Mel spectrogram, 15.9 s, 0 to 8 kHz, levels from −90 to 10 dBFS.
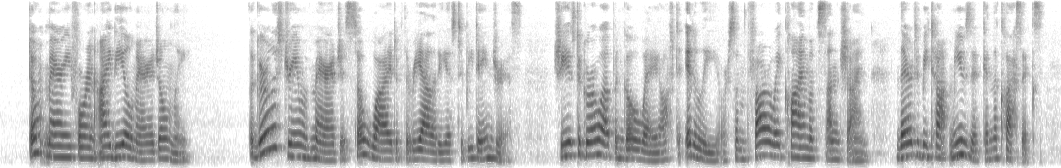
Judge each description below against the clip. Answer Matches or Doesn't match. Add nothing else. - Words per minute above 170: Matches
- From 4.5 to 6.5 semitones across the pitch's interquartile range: Matches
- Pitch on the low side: Doesn't match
